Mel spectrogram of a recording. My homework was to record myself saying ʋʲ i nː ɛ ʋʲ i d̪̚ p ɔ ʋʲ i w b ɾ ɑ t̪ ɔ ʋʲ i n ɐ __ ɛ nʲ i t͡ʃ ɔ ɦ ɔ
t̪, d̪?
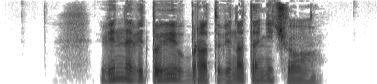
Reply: t̪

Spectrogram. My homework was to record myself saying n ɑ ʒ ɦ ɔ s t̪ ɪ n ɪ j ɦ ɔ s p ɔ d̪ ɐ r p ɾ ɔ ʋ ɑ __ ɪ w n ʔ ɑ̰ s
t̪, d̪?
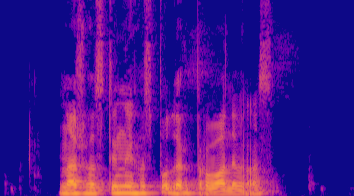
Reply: d̪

